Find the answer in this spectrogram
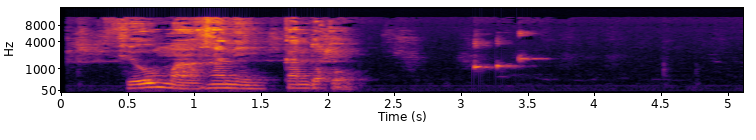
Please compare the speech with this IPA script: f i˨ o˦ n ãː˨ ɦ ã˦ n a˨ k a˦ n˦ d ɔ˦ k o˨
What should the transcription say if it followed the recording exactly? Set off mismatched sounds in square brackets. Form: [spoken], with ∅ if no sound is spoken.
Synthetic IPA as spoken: f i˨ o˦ [m] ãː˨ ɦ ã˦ n [i˨] k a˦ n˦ d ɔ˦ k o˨

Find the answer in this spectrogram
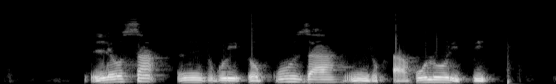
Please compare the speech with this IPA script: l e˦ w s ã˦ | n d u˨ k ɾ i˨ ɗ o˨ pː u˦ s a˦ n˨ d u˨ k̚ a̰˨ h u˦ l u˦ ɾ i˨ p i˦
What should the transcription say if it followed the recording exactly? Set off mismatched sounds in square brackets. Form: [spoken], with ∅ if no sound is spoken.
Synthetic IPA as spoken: l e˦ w s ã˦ | n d u˨ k ɾ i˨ ɗ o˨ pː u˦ [z] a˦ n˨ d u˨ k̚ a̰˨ h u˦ l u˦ ɾ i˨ p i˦

